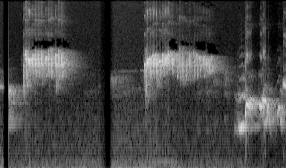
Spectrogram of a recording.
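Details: White-rumped shama singing in a provoking lure recording: a short whistled note, then long raspy buzzing phrases at high pitch separated by pauses, ending with a lower warbled whistle.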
